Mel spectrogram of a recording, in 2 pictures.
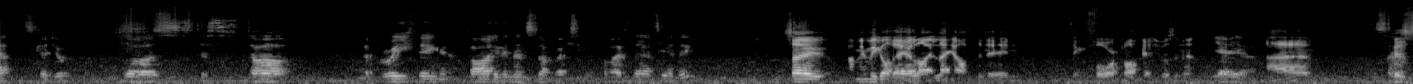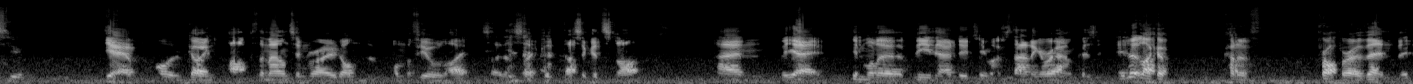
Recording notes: Apologies for the ropey audio and lack of bongos! Our recording studio has changed and being total amateurs we haven't quite got to grips with it yet...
